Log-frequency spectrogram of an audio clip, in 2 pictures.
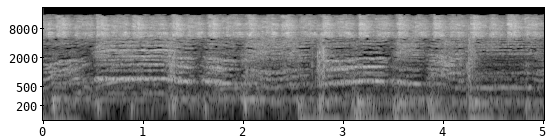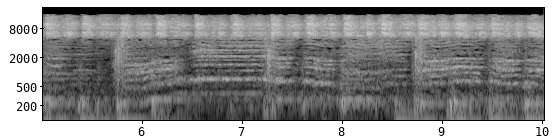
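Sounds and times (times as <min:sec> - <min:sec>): group singing a hymn: 0:00.0 - 0:10.0
rhythmic jingling percussion: 0:00.0 - 0:10.0.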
